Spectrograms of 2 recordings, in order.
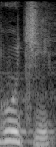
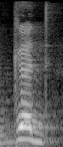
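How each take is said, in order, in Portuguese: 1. O d final soa como um som de dj. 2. O d final é um som de d simples. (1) "e não good" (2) "é um good morning"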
